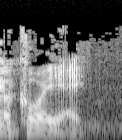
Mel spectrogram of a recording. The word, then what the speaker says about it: Okoye: I, I was it Oikai? Is that how you say her name? Okoye.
